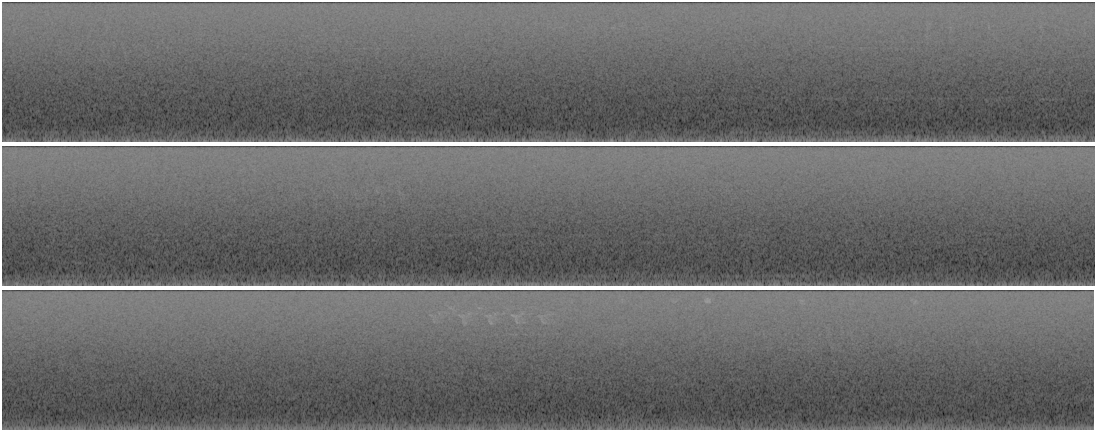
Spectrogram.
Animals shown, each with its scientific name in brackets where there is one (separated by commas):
Black-and-white Warbler (Mniotilta varia)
